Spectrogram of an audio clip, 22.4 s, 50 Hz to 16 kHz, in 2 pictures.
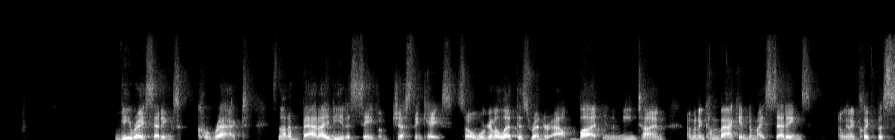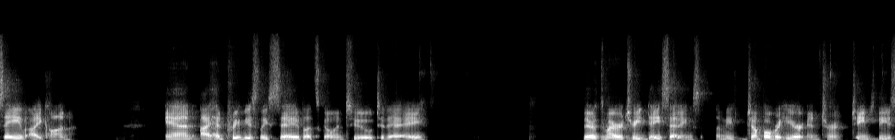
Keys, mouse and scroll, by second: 6.4 click, 9.7 click, 11.6 click, 17.1 click, 20.2 click, 22.1 click.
